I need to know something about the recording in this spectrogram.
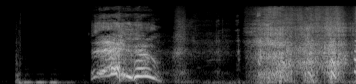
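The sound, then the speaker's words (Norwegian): A violent sneeze from the NRK archive: a brief intake of breath, then a loud, explosive burst, followed by a second harsh, noisy blast that trails off at the end. “Jag måste innrömma att hvis jeg tror att ingen hör på, så kan det nys alltså något så våldsamt.”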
